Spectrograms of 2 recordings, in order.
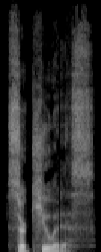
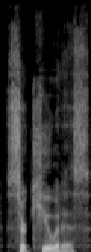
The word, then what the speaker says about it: circuitous: like is circuitous and circus has four syllables and there's a few things going on with the pronunciation in the first syllable that c is going to have more of an S sound circuitous the stress is going to be on that second syllable and that CU is kind of like you're saying the letter Q circuitous circuitous circuitous is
